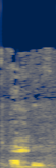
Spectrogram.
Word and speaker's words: Humble: There's an H there, but everybody here pronounces it Humble.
